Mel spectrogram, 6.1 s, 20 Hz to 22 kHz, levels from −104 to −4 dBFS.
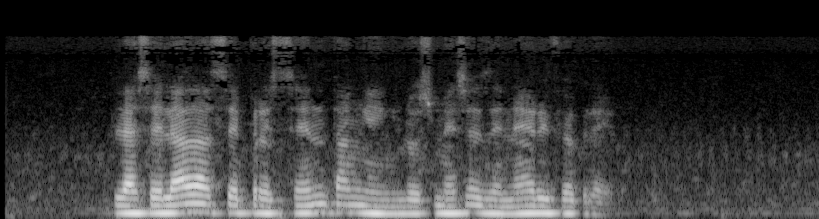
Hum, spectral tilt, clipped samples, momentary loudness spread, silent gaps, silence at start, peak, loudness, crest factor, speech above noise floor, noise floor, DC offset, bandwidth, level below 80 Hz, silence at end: none; -8.5 dB/octave; under 0.1%; 9 LU; none; 0.85 s; -10 dBFS; -25 LUFS; 16 dB; 38 dB; -63 dBFS; under 0.1%; 11.5 kHz; -58 dBFS; 1.6 s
